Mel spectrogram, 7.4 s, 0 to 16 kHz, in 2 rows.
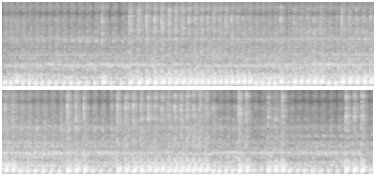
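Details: WWII Wisconsin AB Signal Corps generator, revived after about 70 years unused, almost warmed up with switches on, putting out about 12 volts on the low AC circuit. Steady, even low chugging with a regular beat, no misses or knocks; normal warm idle.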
